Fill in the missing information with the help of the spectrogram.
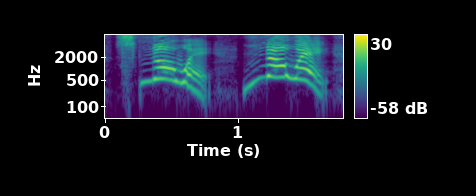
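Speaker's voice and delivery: loud, high, disbelieving no way; indignant outburst. Real, not acted. Ranting to the audience, an indignant loud high cry. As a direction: fling it out in outrage.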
